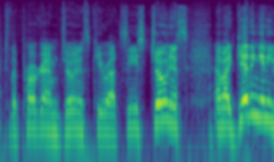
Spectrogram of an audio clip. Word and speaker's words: Kyratzes: please welcome back to the program joining us ki razies jonas am i getting any better at pronouncing your name yes that was very good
